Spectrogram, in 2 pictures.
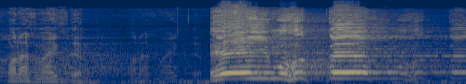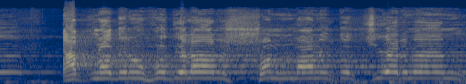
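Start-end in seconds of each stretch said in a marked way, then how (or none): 1.6-7.0 loud, high, stretched-out announcer's call; formal announcement. Real, not acted. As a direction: proclaim the honoured guest to the whole crowd. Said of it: "আমি ঘোষণা করতেছি". (উঁচু গলায় টেনে টেনে আনুষ্ঠানিক ঘোষণা)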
